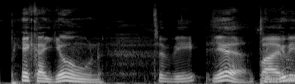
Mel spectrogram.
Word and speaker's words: Picayune: It's Picayune. To me? Yeah, to you, sir. Why me? You pronounce that paper right, son, right now.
